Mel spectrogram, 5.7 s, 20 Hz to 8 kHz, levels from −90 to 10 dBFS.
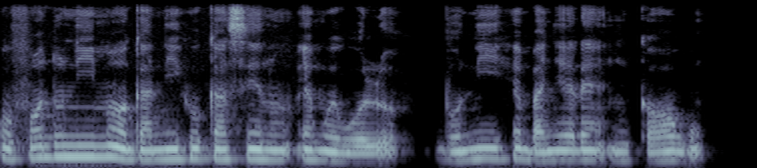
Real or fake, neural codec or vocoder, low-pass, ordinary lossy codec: real; none; 7.2 kHz; none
